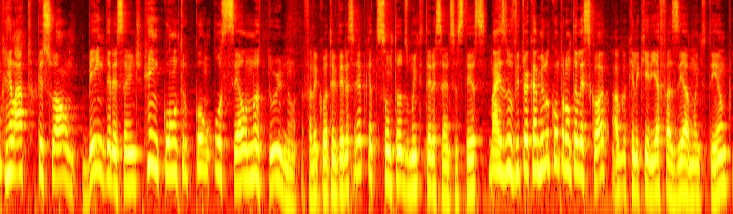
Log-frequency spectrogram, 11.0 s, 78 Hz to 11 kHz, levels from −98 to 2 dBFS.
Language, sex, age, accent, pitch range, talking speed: Portuguese, male, 20-39, Brazilian, 130-165 Hz, 215 wpm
